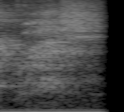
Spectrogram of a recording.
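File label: human, puppy talk; Puppy Ratchet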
